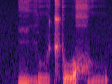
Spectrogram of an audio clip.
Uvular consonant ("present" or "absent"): present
